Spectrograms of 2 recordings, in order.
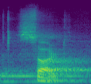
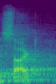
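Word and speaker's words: short: शॉर्ट, ठीक है, शॉर्ट कहेंगे, शार्ट फॉर्म, शार्ट नहीं शॉर्ट, आर साइलेंट करेंगे क्योंकि आर के बाद स्वर नहीं है।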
